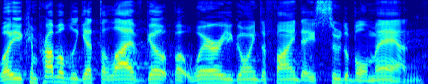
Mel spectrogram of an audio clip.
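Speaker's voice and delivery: mock very low, bone-dry, flat deadpan delivery. Speaker quotes their wife's reply, retelling a deadpan reply. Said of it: "totally deadpanned to me".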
